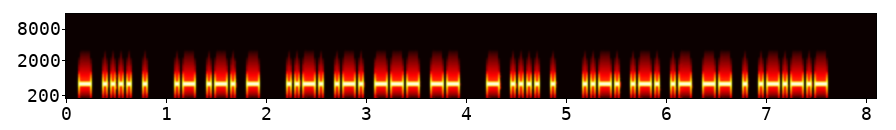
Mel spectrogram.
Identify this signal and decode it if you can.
Morse code, heard as a keyed tone, about 30 wpm, 700 Hz. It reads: THE ART FROM THE FRAME.
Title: Sentences from Top 1000 Words - Review Part 6 - 30wpm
